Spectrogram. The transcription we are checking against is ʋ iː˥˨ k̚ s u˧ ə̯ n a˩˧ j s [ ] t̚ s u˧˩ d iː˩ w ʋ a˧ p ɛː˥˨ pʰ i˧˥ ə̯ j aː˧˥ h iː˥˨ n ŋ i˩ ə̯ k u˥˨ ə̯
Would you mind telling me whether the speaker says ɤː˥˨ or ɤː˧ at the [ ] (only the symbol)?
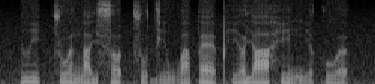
ɤː˥˨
